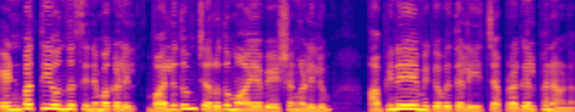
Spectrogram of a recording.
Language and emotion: Malayalam, neutral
